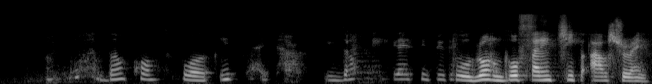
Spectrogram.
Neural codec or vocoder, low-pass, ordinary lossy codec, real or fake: codec, 16 kHz in and 24 kHz out, 0.8 kbps, FocalCodec, streaming, 65536 codes; 10.8 kHz; none; fake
